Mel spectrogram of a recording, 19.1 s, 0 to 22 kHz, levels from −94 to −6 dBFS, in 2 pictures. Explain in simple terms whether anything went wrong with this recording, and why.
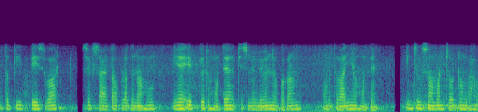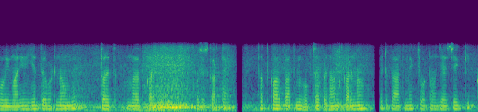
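Yes, something went wrong, and it lasts from the very start to the very end. The speech sounds muffled and hoarse, as if heard over an old telephone line, because nothing above about 4.5 kHz survives. The likely cause is heavy Opus compression: squeezed this hard, the encoder drops to its speech-only mode and keeps just a narrow band of the lower sound, leaving the voice dull and hoarse.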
